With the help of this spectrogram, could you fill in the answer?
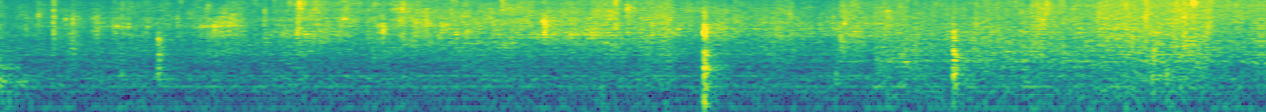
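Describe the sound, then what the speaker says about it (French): Minced meat browning in a pan over medium-high heat for hachis parmentier, a steady loud sizzle with occasional sharp scrapes and taps as it is broken up, no voices. "Je vais rajouter la viande hachée. Donc il faut la faire dorer et l'émietter en même temps."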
